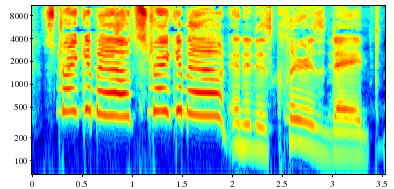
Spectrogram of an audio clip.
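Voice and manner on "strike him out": put-on girlish voice, much higher, louder, slower. Recalling what they called out from first base in a filmed baseball scene, 12-year-old girlish voice. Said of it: "my 12-year-old girlish voice going".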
